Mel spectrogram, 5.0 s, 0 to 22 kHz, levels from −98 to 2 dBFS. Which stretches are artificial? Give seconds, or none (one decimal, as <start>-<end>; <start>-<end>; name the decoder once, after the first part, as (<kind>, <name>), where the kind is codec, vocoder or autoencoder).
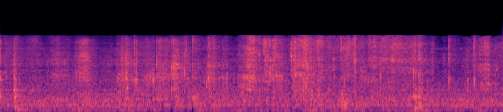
0.0-2.0 (codec, DAC)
